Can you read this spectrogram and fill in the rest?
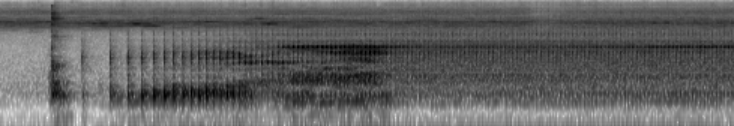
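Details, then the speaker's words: Electric fan rattling with quick sharp clicks about four times a second from the rear, then steady hum; blades sometimes turn, sometimes don't, owner suspects a part in the oscillation mechanism: oscillation gearbox knocking. "Ele liga, ele e fica um barulho muito feio aqui, né? Aquele barulho muitas vezes no silêncio da noite, aquele barulho toca daquela zoada feia, né?"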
